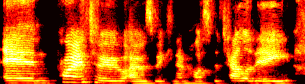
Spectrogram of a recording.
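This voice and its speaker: A young woman with a New Zealand accent, chatting casually as an interview guest, often laughing and filling pauses with "like" and "um". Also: medium pitch, bright, forceful tone, poor audio. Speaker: interview guest, social media manager.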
